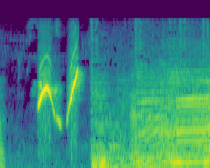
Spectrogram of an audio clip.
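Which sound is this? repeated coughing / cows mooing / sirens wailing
cows mooing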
